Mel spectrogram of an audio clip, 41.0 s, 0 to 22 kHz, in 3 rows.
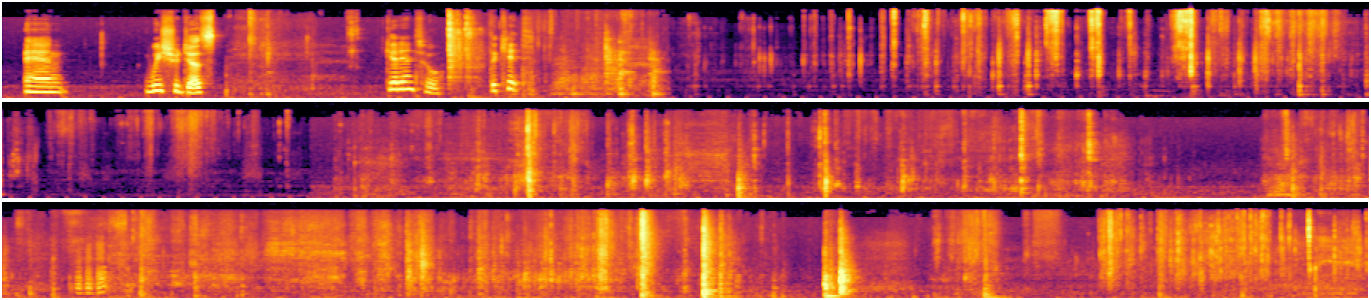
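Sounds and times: plastic packaging crinkling: 0:06.8 - 0:16.6, 0:31.8 - 0:34.0, 0:38.0 - 0:41.0.

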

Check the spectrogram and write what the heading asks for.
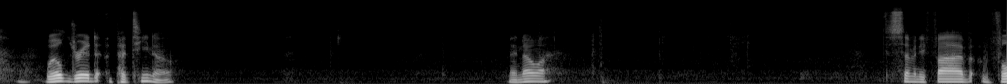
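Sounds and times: trading cards being flipped through: 0:05.9 - 0:07.6.

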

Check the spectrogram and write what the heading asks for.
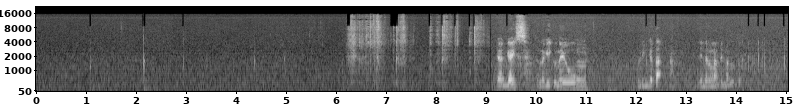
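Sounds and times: faint steady hiss: 0:00.0 - 0:15.0
metal spatula scraping a wok: 0:06.1 - 0:09.1.

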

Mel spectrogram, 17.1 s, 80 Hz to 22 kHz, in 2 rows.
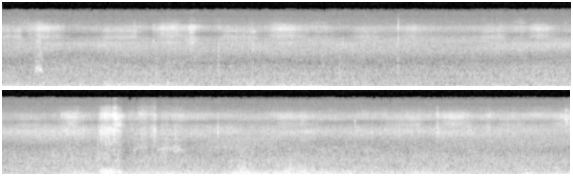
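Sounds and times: wheels rolling over wet sand: 0:00.0 - 0:17.0
wind buffeting microphone: 0:00.0 - 0:17.0.

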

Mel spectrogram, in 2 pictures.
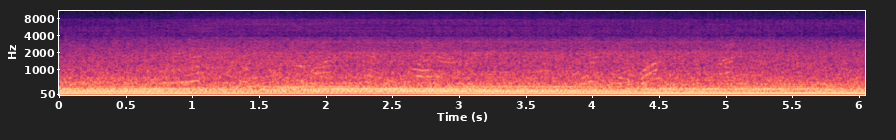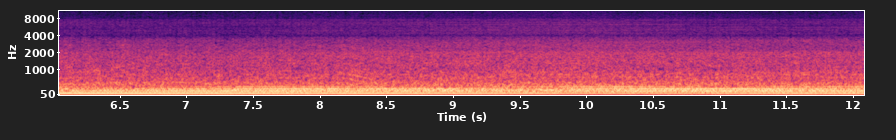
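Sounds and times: propeller airplane engines in cabin: 0:00.0 - 0:12.0.

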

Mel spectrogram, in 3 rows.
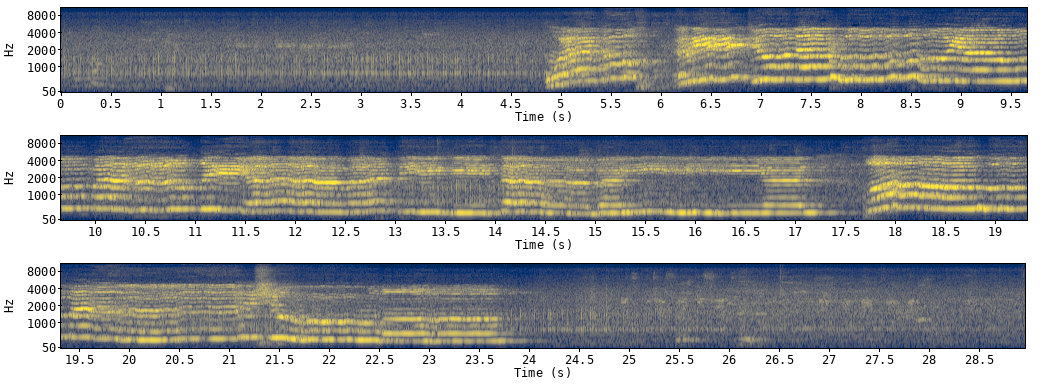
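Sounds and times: woman chanting melodically: 0:04.8 - 0:24.2.

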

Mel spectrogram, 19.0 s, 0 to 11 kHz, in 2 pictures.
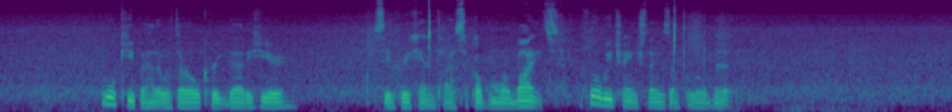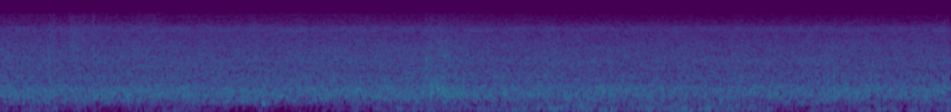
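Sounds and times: creek rushing over rocks: 0:00.0 - 0:19.0
soft rustle: 0:05.4 - 0:14.5.

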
